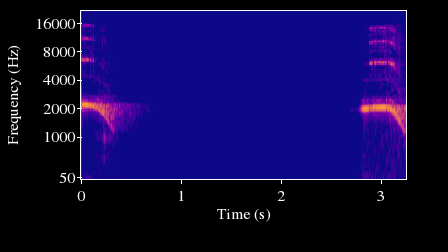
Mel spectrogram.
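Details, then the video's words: Very chatty black-capped lory able to talk: a fading downward-sliding whistle, then quiet, then another strong, clean whistled note starting. "BURUNG NURI KEPALA HITAM GACOR BISA NGOMONG SUPER CEREWET"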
